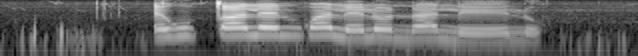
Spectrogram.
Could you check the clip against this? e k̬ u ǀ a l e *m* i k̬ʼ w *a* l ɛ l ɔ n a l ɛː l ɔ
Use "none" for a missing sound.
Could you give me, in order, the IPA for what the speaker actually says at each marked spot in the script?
n, a

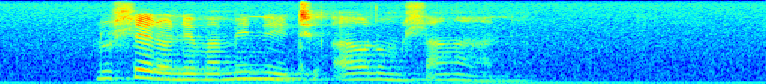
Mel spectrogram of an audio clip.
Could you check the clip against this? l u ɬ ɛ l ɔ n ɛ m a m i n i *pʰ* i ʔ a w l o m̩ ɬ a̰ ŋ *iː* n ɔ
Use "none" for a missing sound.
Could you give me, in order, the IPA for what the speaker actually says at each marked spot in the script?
tʰ, aː

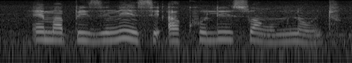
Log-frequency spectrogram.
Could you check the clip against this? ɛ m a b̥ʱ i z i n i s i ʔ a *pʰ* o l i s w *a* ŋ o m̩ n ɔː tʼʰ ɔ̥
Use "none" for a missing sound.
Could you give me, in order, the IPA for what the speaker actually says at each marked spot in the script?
kʰ, a

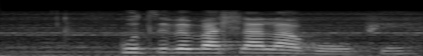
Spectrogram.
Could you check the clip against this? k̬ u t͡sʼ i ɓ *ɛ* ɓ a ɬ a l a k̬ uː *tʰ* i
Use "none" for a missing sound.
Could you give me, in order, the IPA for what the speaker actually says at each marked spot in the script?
ɛ, pʰ

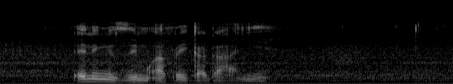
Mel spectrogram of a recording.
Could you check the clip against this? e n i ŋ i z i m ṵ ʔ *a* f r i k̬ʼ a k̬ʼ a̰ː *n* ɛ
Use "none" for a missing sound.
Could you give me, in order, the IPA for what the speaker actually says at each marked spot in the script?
a, ɲ

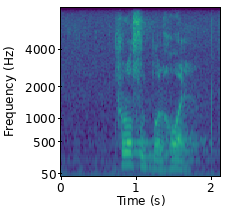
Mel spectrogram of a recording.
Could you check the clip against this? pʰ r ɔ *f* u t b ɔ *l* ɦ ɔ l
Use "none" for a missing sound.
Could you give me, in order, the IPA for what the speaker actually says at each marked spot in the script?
f, l

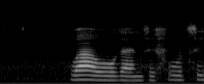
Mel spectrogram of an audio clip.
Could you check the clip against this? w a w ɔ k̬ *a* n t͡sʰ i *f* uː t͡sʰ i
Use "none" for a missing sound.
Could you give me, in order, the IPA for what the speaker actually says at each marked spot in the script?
a, f

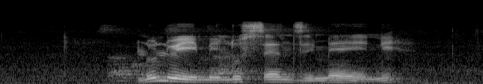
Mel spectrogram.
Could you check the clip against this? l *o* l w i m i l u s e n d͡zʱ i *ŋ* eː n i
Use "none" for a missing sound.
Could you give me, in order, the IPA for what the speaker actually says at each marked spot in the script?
u, m

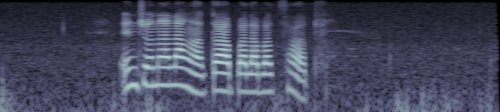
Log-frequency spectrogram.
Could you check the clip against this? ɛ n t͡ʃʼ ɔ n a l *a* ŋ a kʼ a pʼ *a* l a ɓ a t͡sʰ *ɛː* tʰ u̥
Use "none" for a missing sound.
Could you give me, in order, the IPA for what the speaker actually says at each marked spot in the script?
a, a, aː

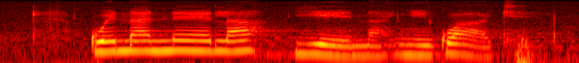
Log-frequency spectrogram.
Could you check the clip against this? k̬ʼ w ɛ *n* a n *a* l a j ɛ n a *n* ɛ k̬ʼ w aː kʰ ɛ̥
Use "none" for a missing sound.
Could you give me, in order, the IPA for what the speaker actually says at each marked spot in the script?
n, ɛ, ŋ

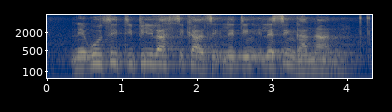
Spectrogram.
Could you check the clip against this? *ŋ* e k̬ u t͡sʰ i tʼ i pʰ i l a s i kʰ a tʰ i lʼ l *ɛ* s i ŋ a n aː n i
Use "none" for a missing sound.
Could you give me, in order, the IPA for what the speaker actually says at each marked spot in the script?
n, e

